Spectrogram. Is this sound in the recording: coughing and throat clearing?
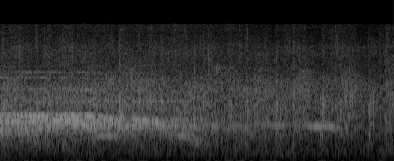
no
